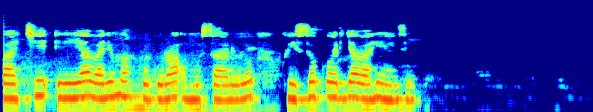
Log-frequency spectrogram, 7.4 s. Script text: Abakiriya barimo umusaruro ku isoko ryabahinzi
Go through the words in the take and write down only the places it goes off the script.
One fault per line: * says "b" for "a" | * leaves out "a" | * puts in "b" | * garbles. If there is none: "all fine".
* puts in "kugura"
